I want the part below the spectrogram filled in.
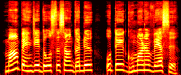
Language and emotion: Sindhi, neutral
